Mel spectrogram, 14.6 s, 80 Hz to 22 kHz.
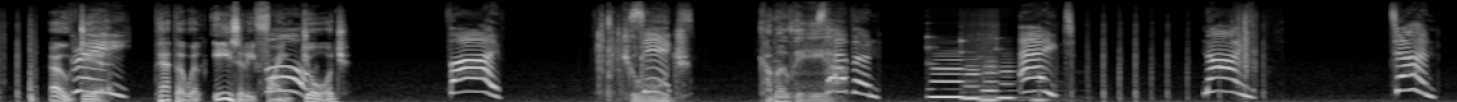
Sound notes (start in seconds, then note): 6.4 whispering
